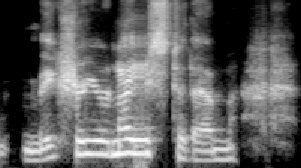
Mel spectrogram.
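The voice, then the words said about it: Bad Lorne Michaels impression. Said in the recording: “in his kind of like Lorne Michaels voice ... bad Lorne Michaels impression”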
